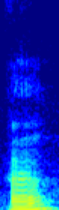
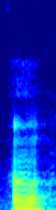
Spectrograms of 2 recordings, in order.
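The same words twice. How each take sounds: Both takes have the same delivery.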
